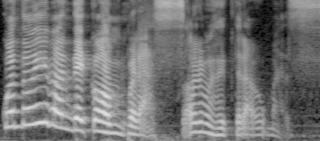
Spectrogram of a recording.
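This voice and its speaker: A woman's voice: mid-range voice, unhurried. A middle-aged woman with a Peruvian Spanish accent tells stories in a casual chat. Her voice rises and falls a lot. She slips into quoted voices as she goes. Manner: animated storyteller acting out quoted voices. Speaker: podcast co-host.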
